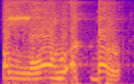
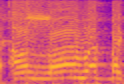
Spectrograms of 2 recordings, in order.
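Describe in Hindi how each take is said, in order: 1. स्वर छोटे रखे गए हैं, खींचे नहीं गए। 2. वाक्यांश में एक स्वर लंबा खींचा गया है। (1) "ये पढ़ने के बजाय" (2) "खींच दिए"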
